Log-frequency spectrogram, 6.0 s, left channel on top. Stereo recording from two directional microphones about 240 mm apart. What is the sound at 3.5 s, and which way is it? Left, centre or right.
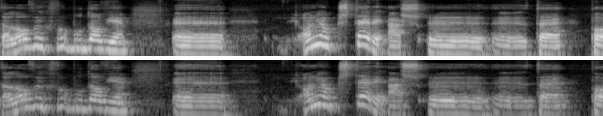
Speech, left.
